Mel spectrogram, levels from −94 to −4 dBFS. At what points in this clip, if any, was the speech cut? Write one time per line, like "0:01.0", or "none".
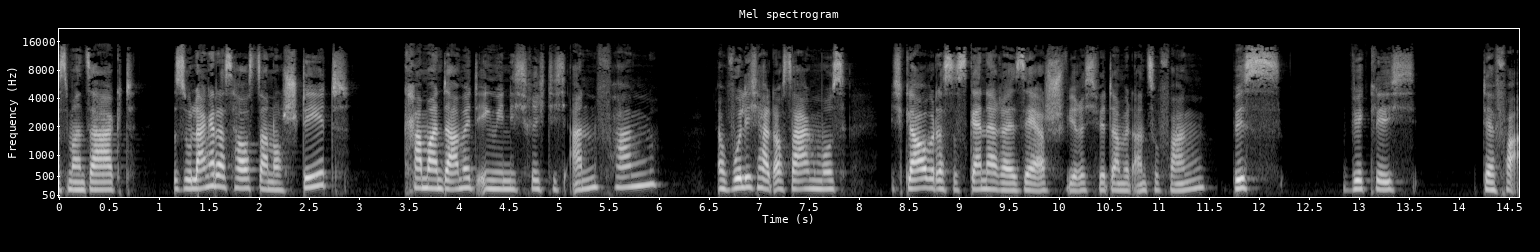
none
